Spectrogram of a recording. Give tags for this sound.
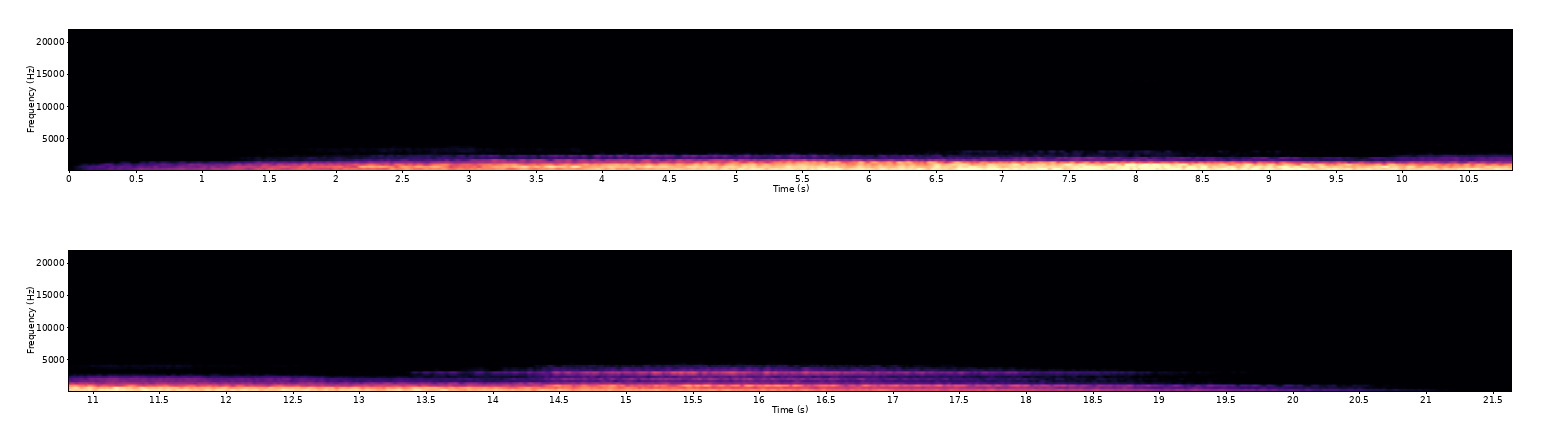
suspenso experimental dark oscuro tenebroso flims atmo ambient

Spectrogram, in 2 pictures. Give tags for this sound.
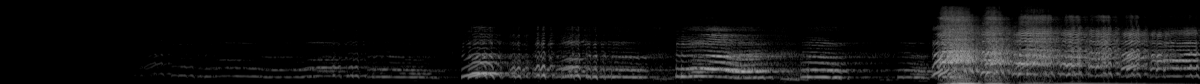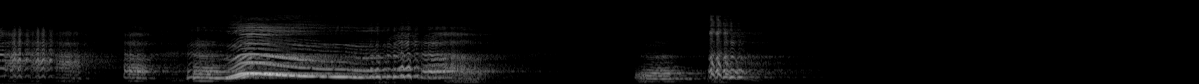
crazy hurt laughing loud pain

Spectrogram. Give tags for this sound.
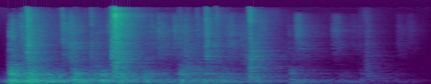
air climb dark duct echo metal reverb rustle slam ventilation

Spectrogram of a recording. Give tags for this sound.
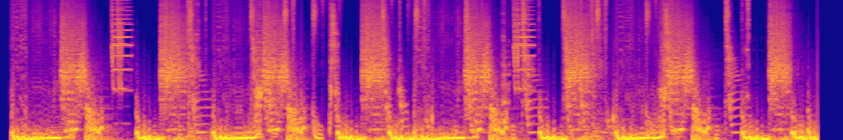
loop sample DJ funky VirtualDJ samples

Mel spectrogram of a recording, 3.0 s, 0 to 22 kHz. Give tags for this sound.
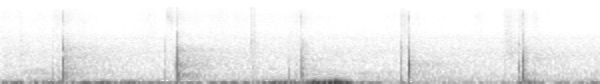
UPF-CS13 steps walking campus-upf

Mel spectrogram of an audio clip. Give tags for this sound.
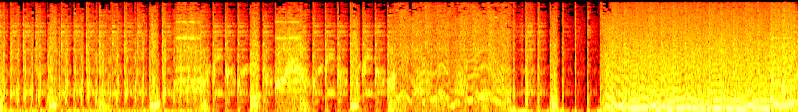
Phasor Drumloop Phaser Effects-Pedal Beat Filter Circuit-bent

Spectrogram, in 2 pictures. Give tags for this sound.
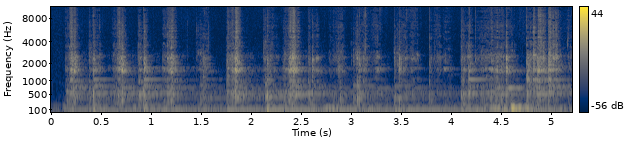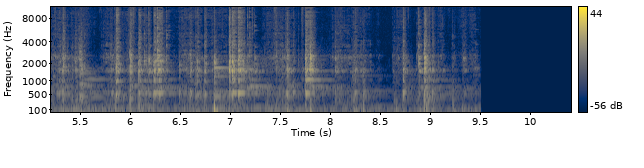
bicycle bike fingers spinning spinning-tire spokes tire

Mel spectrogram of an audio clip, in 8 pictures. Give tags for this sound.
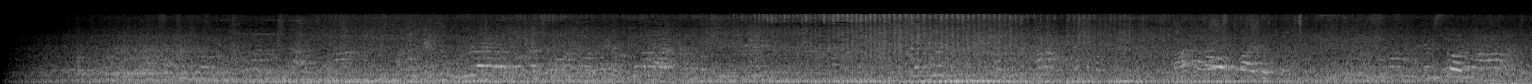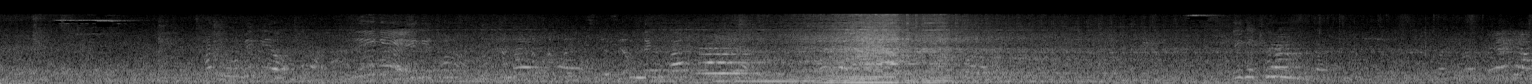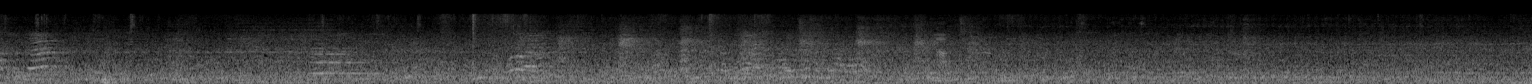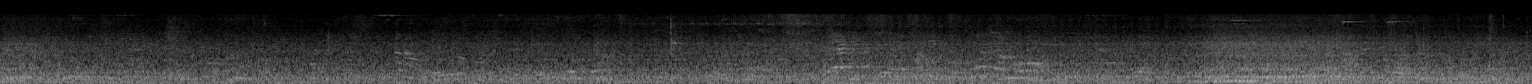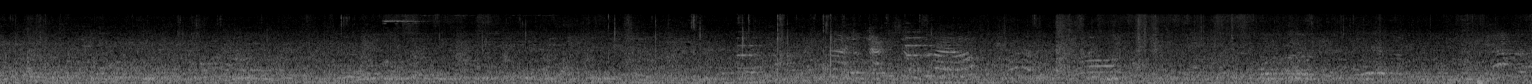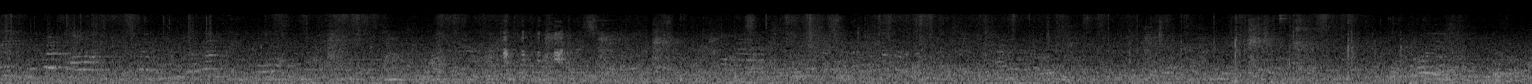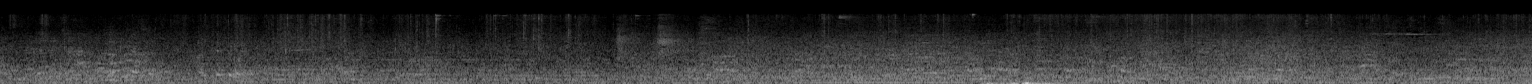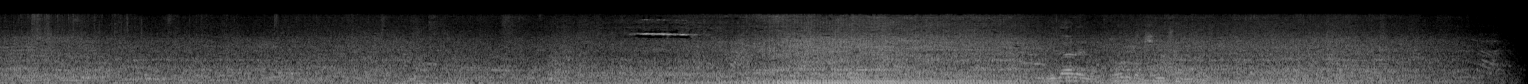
voice seller field-recording korea seoul motorbike korean market

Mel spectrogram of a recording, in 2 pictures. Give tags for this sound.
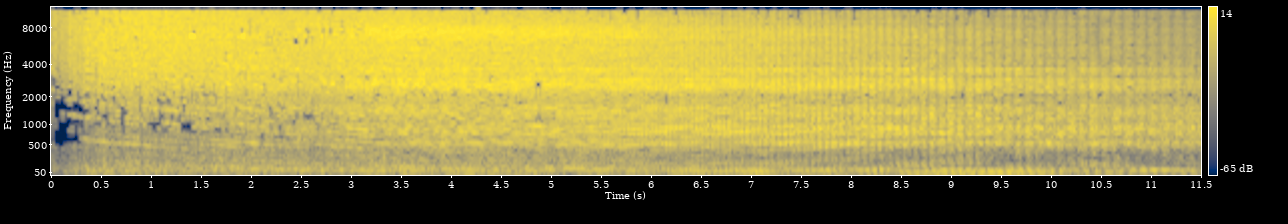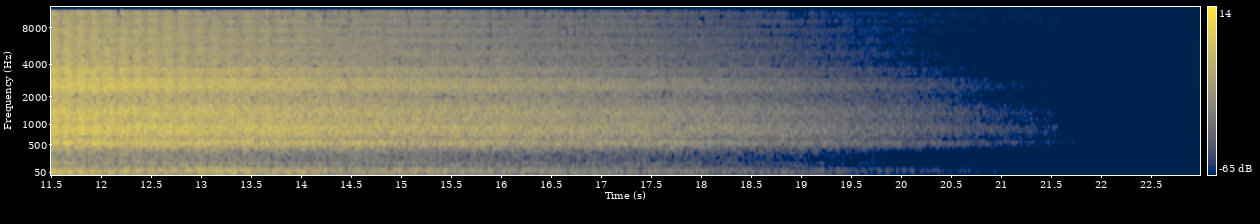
Stretch Median Pyscho

